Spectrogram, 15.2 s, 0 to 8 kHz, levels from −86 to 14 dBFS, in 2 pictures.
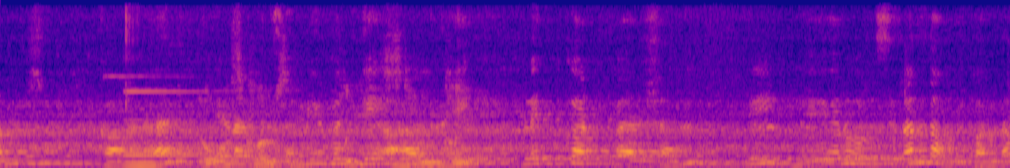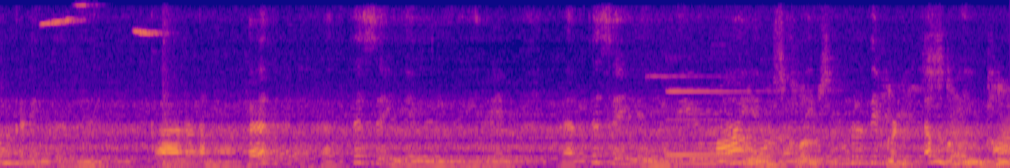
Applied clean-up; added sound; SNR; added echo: none; Sliding door / Train; 7 dB; reverberation time 2.5 s.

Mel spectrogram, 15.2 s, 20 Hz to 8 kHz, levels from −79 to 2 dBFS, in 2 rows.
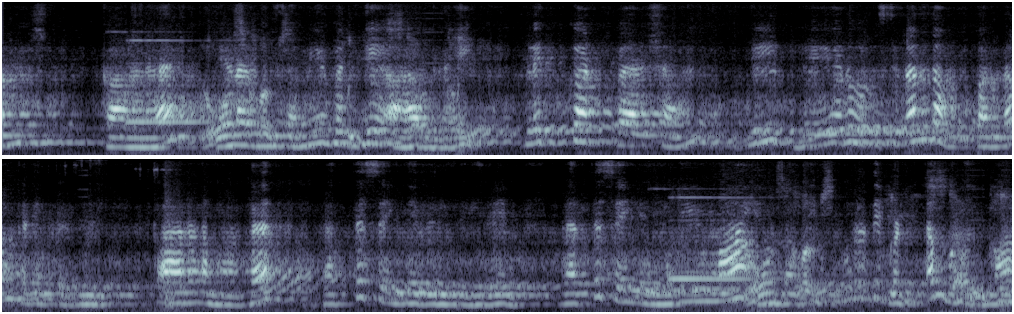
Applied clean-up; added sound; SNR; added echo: neural separator model SepFormer DNS4.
